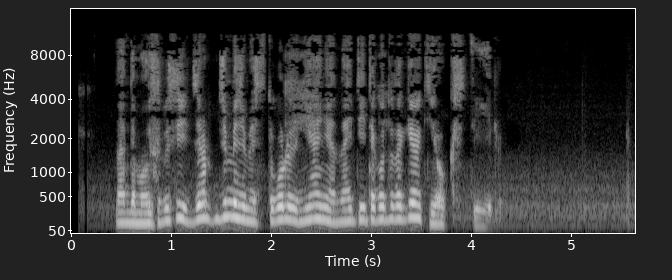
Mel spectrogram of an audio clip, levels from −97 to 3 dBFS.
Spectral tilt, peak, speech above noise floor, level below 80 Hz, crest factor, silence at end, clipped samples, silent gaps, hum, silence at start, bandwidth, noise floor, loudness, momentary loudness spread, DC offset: -6 dB/octave; -8 dBFS; 29 dB; -68 dBFS; 18 dB; 0.05 s; under 0.1%; none; none; 0.45 s; 11.5 kHz; -53 dBFS; -25 LUFS; 11 LU; under 0.1%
